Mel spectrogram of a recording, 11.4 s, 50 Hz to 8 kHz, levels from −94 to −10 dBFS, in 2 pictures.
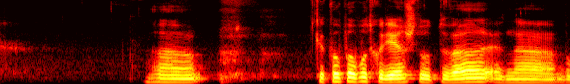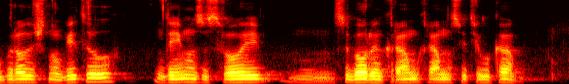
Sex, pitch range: male, 105-120 Hz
